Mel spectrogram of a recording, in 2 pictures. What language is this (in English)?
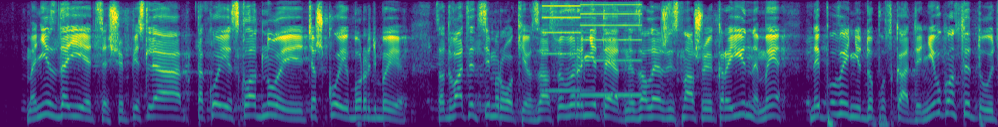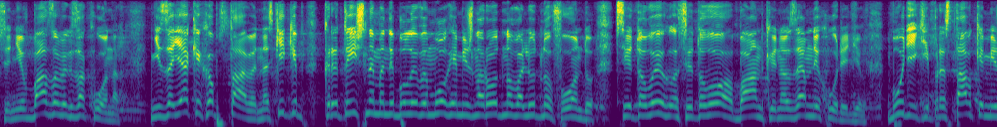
Ukrainian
